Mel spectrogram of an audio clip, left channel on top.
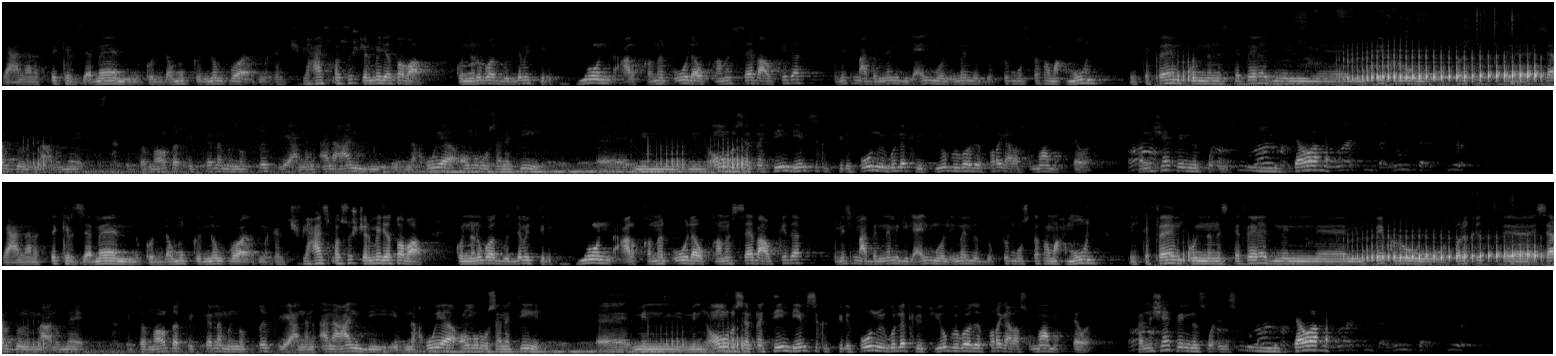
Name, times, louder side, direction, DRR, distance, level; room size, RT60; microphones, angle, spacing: voice 1, 0.0-4.2 4.5-5.5 5.8-8.0 8.3-11.0 11.3-16.3 16.8-21.0 21.5-26.4 26.9-28.7, right 4 dB, 45° right, 0.4 m, -33 dB
voice 2, 4.6-4.9 26.8-30.1, left 3 dB, 65° left, 1.5 m, -50 dB
sound 1, 11.5-23.0, left 2 dB, 20° left, 0.4 m, -34 dB
28.0 x 10.5 x 3.0 m
head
